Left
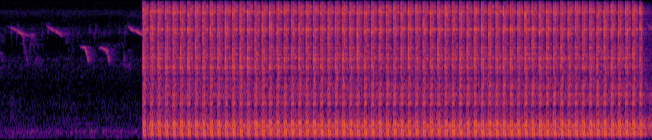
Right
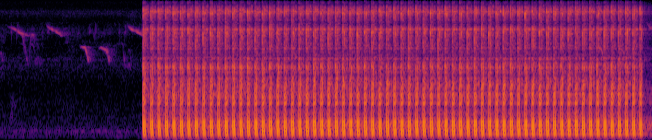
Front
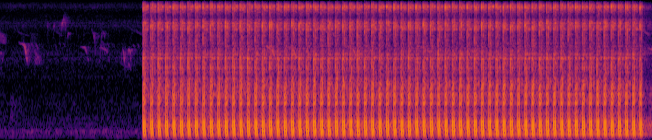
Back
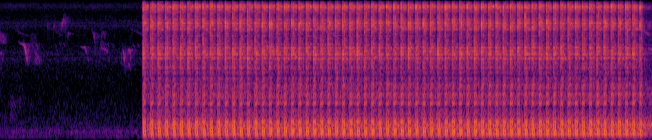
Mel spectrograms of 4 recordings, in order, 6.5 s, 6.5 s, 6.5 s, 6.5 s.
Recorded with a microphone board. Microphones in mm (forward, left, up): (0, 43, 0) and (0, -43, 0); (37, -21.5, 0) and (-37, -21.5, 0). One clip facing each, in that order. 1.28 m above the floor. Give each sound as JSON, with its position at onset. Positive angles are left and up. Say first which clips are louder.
{"t": 1.4, "sound": "a drill", "louder": "right 10 dB, front 9 dB", "azimuth_deg": -45, "distance_m": 0.8}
